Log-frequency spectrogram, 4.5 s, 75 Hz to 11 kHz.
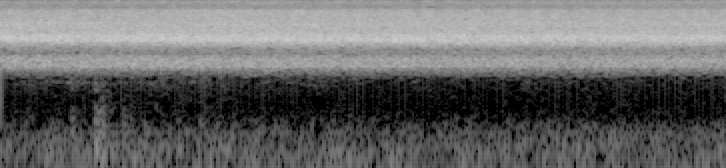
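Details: Summer cicadas at the Mỹ Luôn eco-tourism garden in Vietnam's Mekong Delta, 2021, keep up an unbroken, even, piercing high drone from start to finish.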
